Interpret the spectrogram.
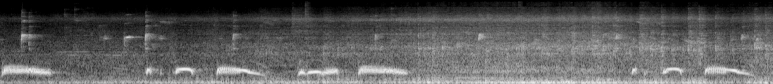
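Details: Spotted dove, locally tekukur, described as highly vocal, giving soft hollow coos in short phrases of two or three notes, some slurring downward, repeated across the recording; faint chirps of other birds and a low, steady background rumble.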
